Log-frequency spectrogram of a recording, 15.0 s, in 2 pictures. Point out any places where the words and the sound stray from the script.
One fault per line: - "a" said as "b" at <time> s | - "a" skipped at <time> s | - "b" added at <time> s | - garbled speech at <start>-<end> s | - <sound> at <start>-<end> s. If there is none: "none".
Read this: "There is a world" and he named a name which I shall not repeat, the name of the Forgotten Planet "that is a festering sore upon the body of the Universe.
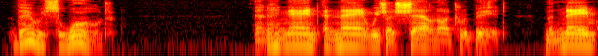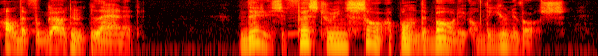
none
